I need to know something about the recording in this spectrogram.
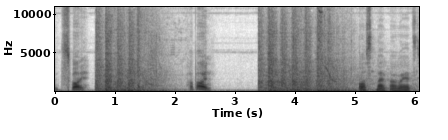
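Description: A rifle fires rapid shots that echo in a large hall.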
